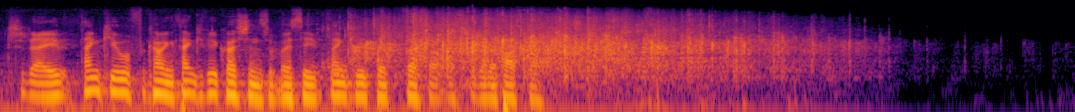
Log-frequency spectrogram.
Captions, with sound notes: Thank you all for coming and thank you to Professor Oscar Della Pasqua. [APPLAUSE]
